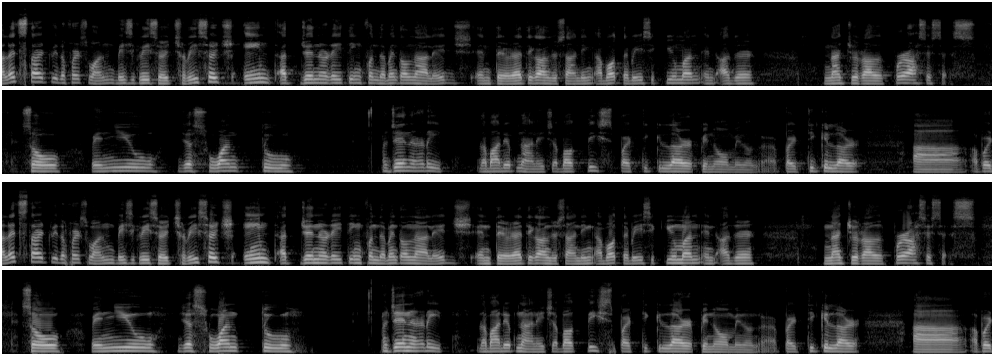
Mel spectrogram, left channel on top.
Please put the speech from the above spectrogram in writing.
start with the first one, basic research. Research aimed at generating fundamental knowledge and theoretical understanding about the basic human and other natural processes. So when you just want to generate the body of knowledge about this particular phenomenon, a particular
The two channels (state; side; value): normal; both; correlation 0.57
